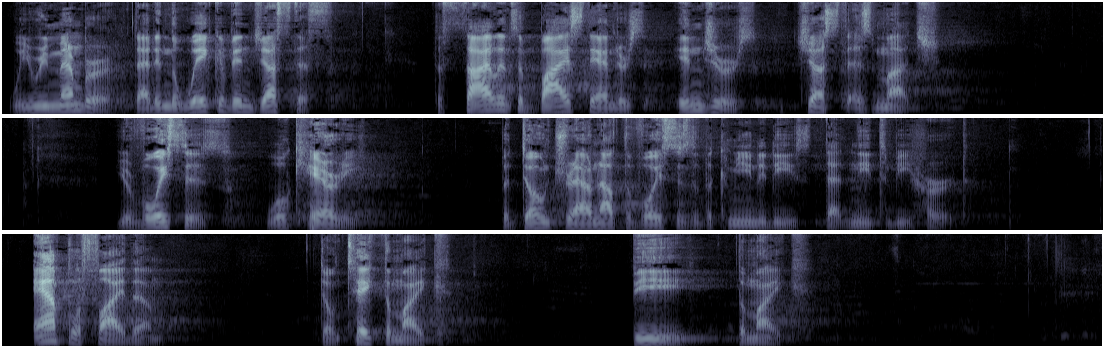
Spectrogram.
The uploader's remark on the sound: The keynote address at the 2023 UC Davis School of Medicine commencement ceremony, held in the Robert & Margrit Mondavi Center for the Performing Arts on the UC Davis campus.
